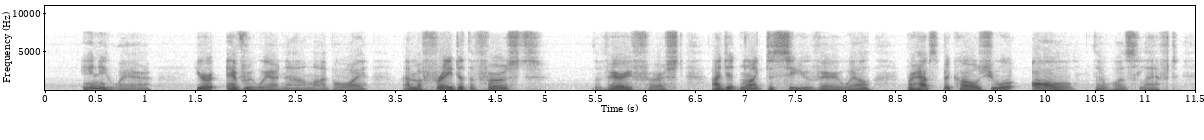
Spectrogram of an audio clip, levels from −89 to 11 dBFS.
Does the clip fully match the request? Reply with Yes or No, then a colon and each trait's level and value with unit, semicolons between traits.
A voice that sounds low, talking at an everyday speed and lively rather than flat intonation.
Yes: low, 120 Hz; average, 155 wpm; wide, 7.3 semitones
